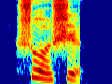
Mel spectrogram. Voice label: "硕士", Chinese

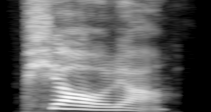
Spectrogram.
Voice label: "漂亮", Chinese

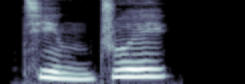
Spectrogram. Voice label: "颈椎", Chinese

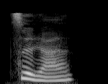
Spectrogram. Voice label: "自然", Chinese

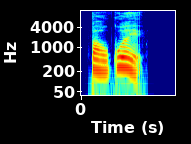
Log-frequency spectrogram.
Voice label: "宝贵", Chinese

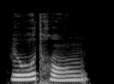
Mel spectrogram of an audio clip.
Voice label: "如同", Chinese

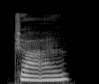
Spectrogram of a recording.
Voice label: "盏", Chinese

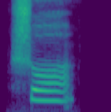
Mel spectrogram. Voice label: "说", Chinese

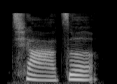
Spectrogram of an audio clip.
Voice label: "卡子", Chinese

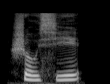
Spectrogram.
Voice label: "首席", Chinese

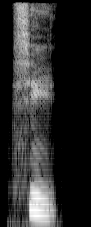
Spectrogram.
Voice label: "戏", Chinese

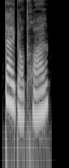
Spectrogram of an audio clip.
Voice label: "代表团", Chinese

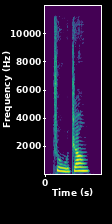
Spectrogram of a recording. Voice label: "主张", Chinese

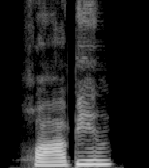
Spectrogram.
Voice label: "滑冰", Chinese

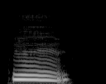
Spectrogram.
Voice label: "嫩", Chinese

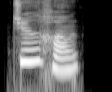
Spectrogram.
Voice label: "均衡", Chinese

